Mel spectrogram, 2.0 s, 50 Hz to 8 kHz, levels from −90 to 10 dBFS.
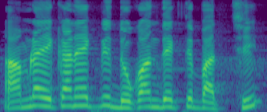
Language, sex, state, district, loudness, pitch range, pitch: Bengali, male, West Bengal, Cooch Behar, -16 LUFS, 195-230 Hz, 205 Hz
